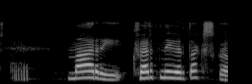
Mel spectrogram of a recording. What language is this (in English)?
Icelandic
